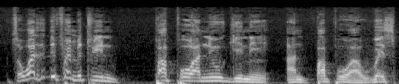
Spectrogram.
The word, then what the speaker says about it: Papua: How you pronounce it? Papa. Papo. Papua. Yeah.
